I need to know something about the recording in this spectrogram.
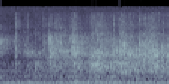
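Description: Audience applause, starting about half a second in and building, heard through a television speaker, with a low steady hum underneath.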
